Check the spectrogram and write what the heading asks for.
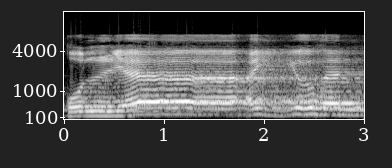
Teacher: یا مد منفصل ہے، 3 الف کے برابر کھینچ کر پڑھیں گے، لام ساکن کو ہلانا نہیں۔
